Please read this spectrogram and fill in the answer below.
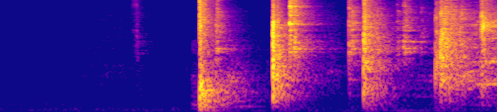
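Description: A small plastic video doorbell knocked off the door and clattering on the ground: three sharp knocks about a second in, each a little weaker, as it bounces.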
